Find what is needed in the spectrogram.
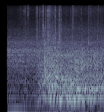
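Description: Hot tub water rushing and bubbling in a steady wash of noise that starts suddenly and grows fuller about a second in.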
